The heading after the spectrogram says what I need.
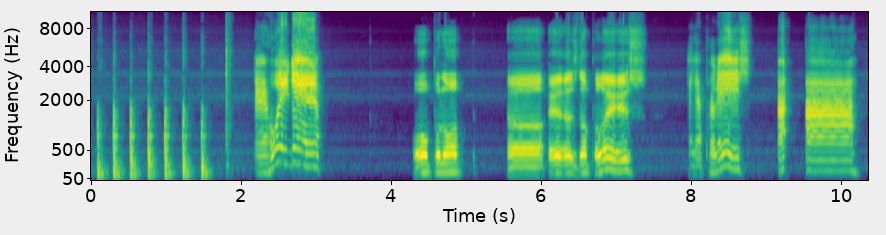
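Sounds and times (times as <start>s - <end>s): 
knocking on a wooden door: 0.0s - 1.7s
speech: 2.2s - 3.1s, 4.3s - 7.4s, 8.0s - 10.3s.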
